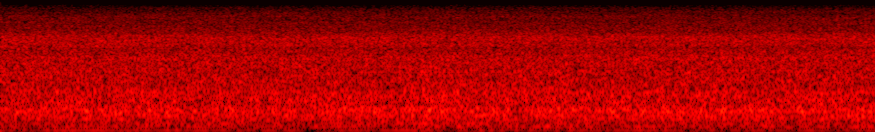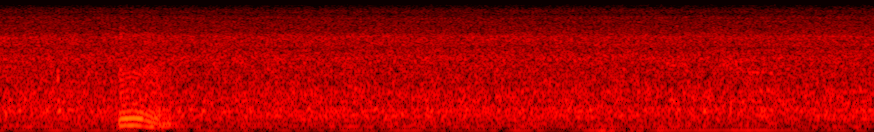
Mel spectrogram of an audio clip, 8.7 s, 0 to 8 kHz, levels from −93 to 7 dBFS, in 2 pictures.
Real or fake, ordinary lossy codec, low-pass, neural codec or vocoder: real; none; 7.2 kHz; none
